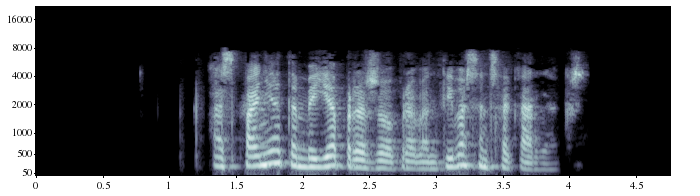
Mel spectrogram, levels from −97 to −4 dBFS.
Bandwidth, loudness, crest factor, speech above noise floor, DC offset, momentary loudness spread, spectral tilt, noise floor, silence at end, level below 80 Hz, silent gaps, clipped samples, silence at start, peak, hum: 8 kHz; -19 LUFS; 20 dB; over 71 dB; under 0.1%; 10 LU; -3.5 dB/octave; under -90 dBFS; 0.65 s; -62 dBFS; none; under 0.1%; 1.3 s; -2 dBFS; none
